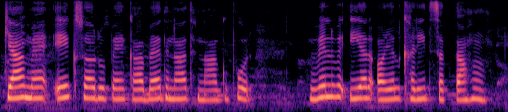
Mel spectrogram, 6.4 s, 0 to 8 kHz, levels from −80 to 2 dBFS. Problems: constant background noise, background conversations at intervals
